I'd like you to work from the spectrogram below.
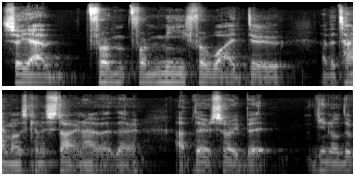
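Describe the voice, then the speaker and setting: The voice has monotone, flat intonation. Audible room echo surrounds it. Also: man. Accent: Highland Scottish. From Scottish Highlands. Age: 20s. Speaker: tattoo artist. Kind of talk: casual chat. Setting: studio.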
